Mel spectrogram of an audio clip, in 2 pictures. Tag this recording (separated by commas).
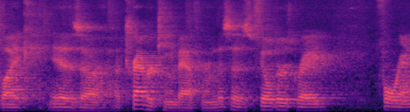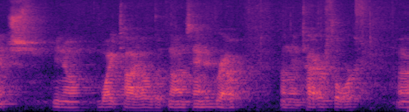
Speech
